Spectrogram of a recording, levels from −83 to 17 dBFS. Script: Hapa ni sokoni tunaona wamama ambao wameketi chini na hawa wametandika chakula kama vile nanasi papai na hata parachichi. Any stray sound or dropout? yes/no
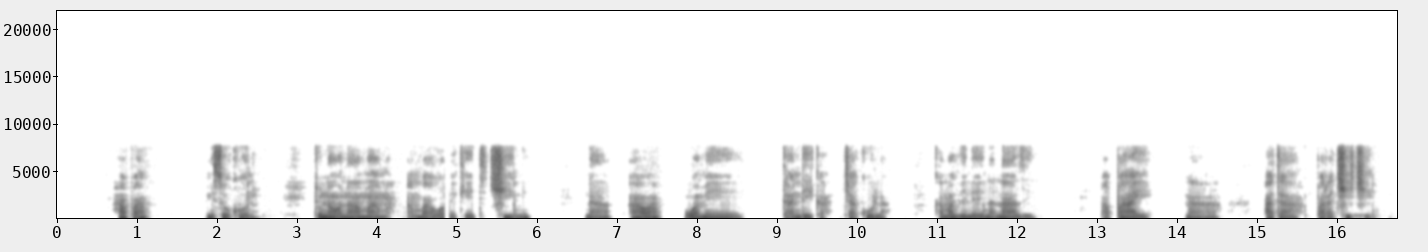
yes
